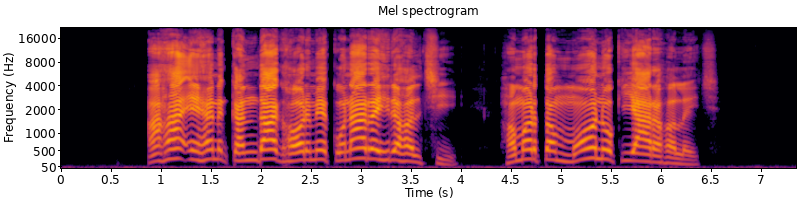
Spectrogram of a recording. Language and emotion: Maithili, disgusted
